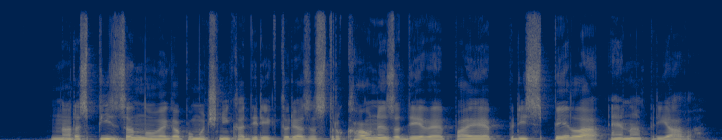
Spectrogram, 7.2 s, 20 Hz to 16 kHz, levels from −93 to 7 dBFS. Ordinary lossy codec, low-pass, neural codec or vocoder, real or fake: none; 14.4 kHz; none; real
